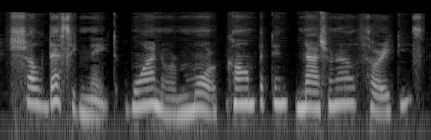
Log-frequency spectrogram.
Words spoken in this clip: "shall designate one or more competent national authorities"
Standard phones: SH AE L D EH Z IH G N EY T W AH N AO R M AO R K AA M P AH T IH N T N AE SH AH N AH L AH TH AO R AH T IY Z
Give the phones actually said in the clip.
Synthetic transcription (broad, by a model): SH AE L D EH S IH G N EY T W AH N AO R M AO R K AA M P AH T IH N T N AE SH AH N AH L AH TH AO R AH T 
